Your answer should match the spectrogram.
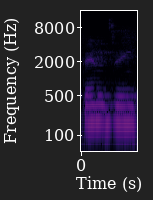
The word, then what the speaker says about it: Tenzin: But in Tibetan you say Tenzin, but you spell it Stenzin.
